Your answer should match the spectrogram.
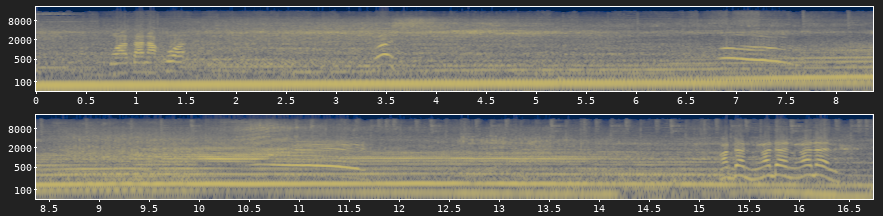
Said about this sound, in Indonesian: Tuh, mobil aja ngeden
